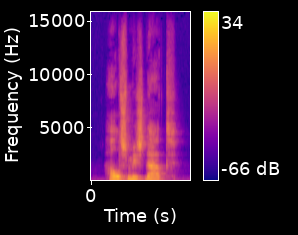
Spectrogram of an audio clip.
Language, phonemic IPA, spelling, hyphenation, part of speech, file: Dutch, /ˈɦɑlsˌmɪs.daːt/, halsmisdaad, hals‧mis‧daad, noun, Nl-halsmisdaad.ogg
- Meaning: capital offence (Commonwealth), capital offense (US) (crime punishable with the death penalty)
